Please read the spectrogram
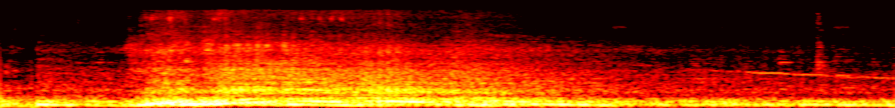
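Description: A car engine accelerating, rising suddenly about a second in and then fading away, over a steady low engine rumble.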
